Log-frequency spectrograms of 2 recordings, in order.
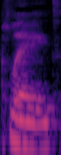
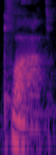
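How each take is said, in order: First: The vowel is long, as in 'late'. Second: The vowel is short, as in 'cat'. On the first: "it's either plat or plate. Both are correct" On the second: "it's either plat or plate. Both are correct"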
